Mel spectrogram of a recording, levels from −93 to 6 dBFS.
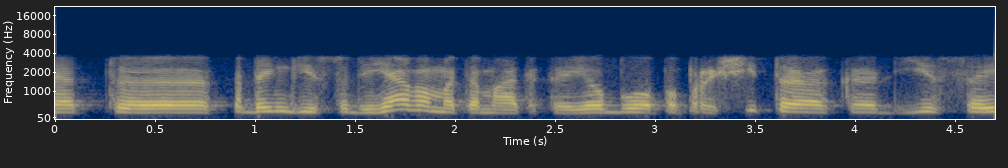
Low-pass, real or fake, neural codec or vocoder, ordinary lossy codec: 3.6 kHz; real; none; Opus, 24 kbps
